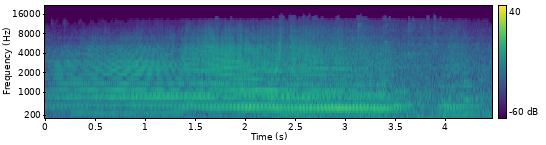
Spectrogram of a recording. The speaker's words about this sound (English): you're stuck waiting for a train and hoping it doesn't stop on the tracks.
